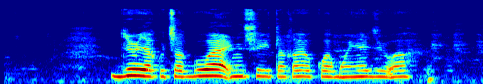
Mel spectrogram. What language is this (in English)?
Swahili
